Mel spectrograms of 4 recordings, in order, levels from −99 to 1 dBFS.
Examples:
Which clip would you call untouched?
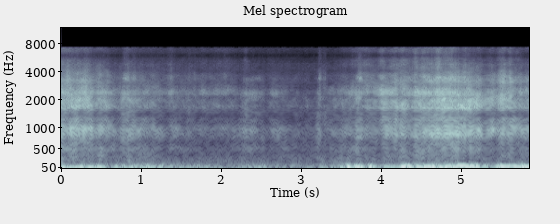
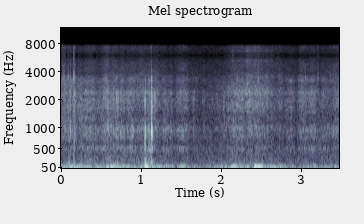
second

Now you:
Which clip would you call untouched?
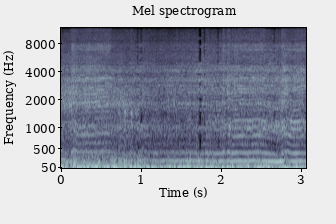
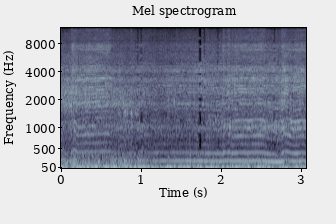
second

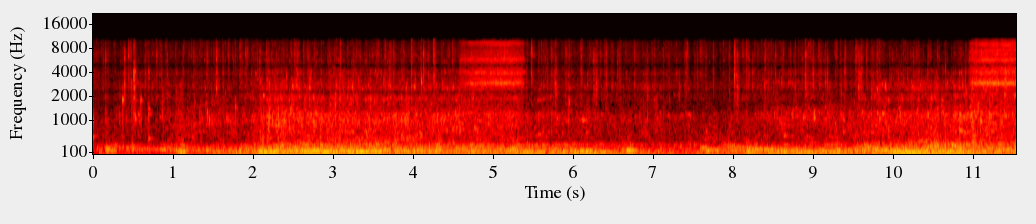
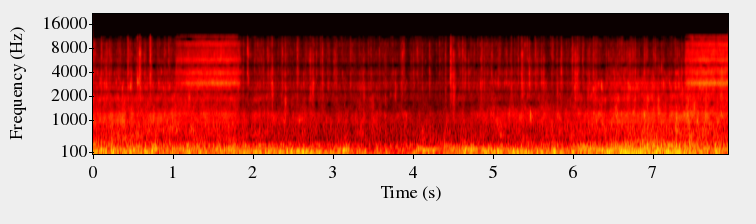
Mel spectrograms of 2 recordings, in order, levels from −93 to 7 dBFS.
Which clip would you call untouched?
first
